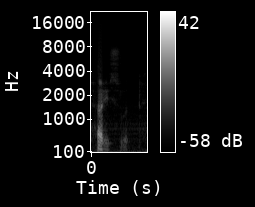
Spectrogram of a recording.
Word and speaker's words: haslet: and then hey salute I know it's felt Haslet but in Lincolnshire it's pronounced hayslet so that's that we're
